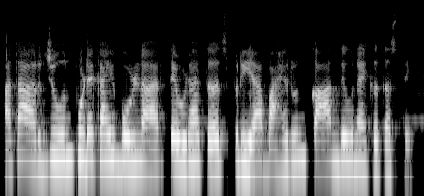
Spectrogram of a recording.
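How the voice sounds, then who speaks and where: Woman narrator, serial recap voice-over, slightly high, lo-fi sound. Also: fairly quick. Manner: steady storytelling. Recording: dull lo-fi recording.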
